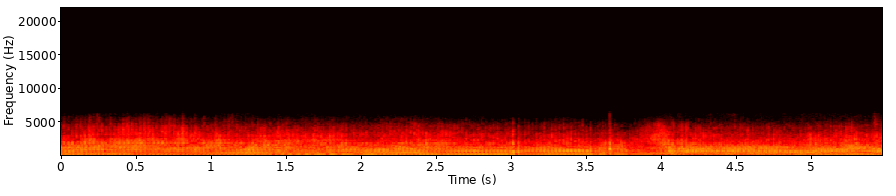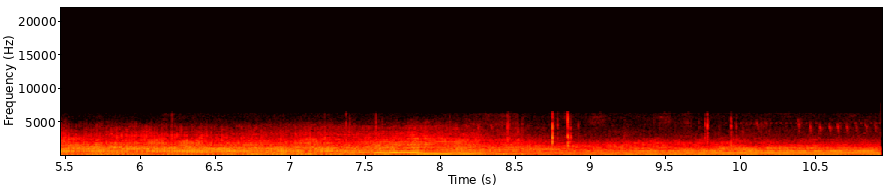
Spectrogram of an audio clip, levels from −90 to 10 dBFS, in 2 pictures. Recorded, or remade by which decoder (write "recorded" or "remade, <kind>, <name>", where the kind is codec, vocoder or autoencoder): recorded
